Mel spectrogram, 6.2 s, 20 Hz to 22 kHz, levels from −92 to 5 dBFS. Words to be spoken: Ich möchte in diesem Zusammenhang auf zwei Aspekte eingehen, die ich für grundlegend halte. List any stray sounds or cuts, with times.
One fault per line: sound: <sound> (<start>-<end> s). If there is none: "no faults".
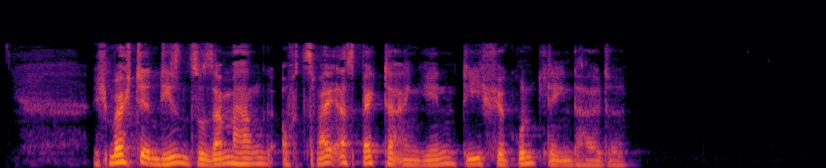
no faults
